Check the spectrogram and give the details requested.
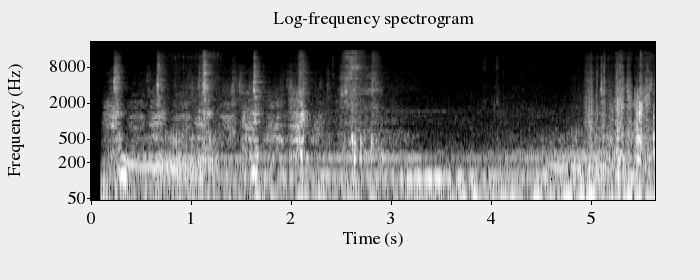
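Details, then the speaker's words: Low rumbling tone under repeated noisy, snuffling breaths from an old service dog sleeping contentedly on the back of a couch: dog snoring. "yes your brother is [Music] snoring he seems to be quite content on the back of the couch"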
